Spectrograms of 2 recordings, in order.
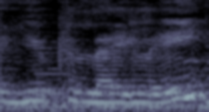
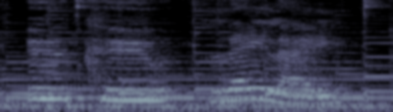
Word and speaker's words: ukulele: they taught us how to play um a ukulele which I thought was native to Hawaii but apparently the Portuguese bought it over to Hawaii and the proper pronunciation of a ukulele is actually uku Lele I thought was interesting because I always pronounced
